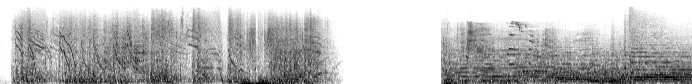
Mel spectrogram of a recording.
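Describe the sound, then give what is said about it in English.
Gunfire from a film shootout in a burning bar, a dense, loud barrage of rapid shots that keeps going for about seven seconds, then cuts abruptly to silence. “the bar catches on fire. There's the shootout.”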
